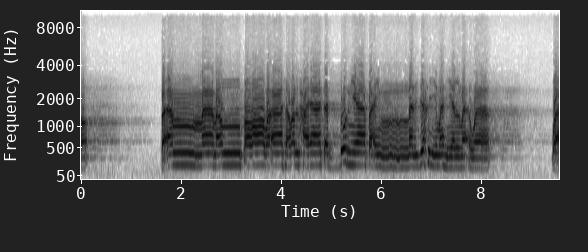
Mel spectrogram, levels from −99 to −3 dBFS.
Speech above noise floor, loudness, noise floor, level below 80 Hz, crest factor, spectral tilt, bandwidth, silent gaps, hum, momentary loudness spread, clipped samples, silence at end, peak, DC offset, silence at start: 44 dB; -12 LUFS; -57 dBFS; -66 dBFS; 12 dB; -6.5 dB/octave; 9.8 kHz; none; none; 6 LU; under 0.1%; 0 s; 0 dBFS; under 0.1%; 0 s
